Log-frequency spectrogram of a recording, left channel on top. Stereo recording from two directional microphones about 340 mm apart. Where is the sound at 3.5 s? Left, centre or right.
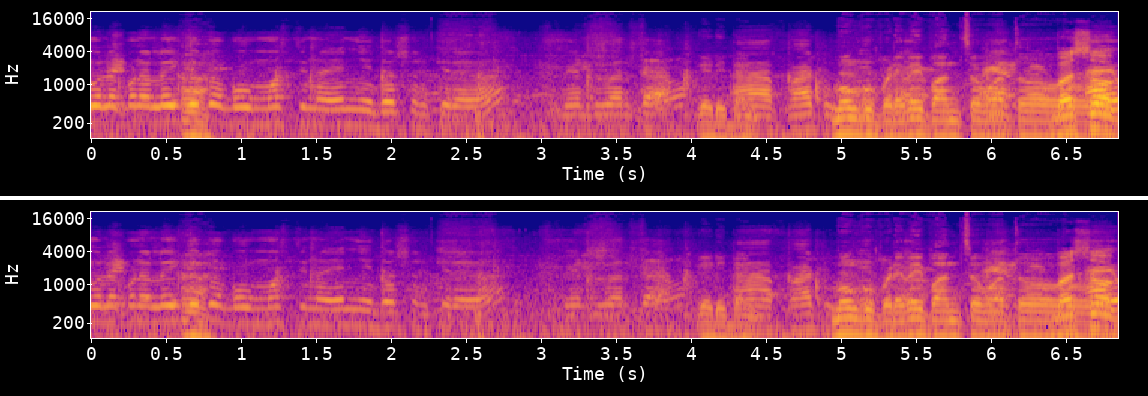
Left.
